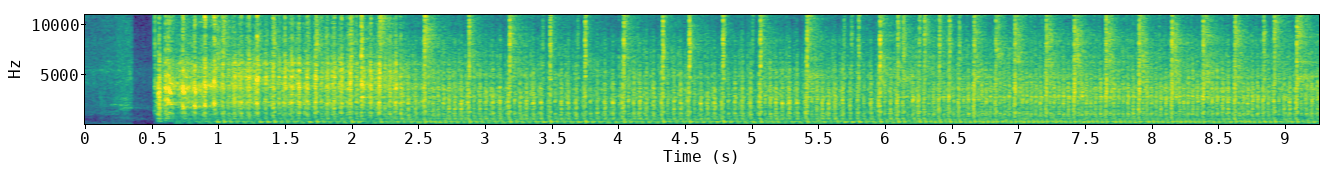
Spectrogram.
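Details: KTM 250 XCW two-stroke after fitting an FMF exhaust pipe listed for a 2018 XC: kicks over and settles into a crisp, even crackle with sharp regular firing and clean blips. Runs healthy, maybe as loud or slightly louder than before.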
